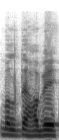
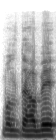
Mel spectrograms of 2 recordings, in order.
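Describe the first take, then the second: The two takes are said the same way.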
